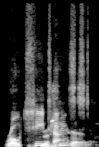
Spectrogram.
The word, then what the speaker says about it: Rochitas: He said, I said his name wrong. So it's Rochitas.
